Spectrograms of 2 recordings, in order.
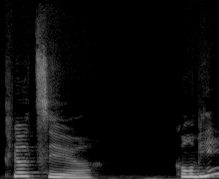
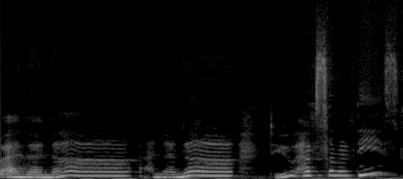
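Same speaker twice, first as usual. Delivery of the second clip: coaxing softly; 5 semitones higher, 7 dB quieter than usual. Acted. Coaxing puppet.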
